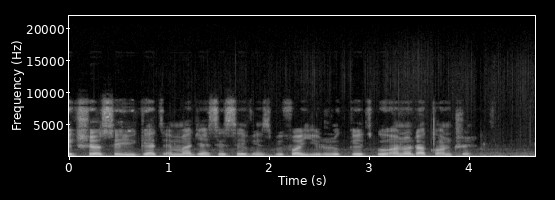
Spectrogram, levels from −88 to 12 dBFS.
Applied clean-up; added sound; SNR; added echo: none; Zipper (clothing); 12 dB; none.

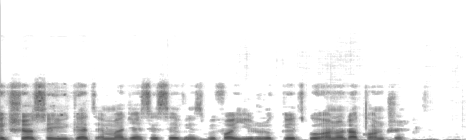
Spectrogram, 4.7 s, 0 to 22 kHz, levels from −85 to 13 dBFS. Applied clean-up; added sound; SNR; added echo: classical method Wiener filter.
